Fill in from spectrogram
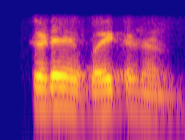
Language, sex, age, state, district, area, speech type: Telugu, male, 18-30, Andhra Pradesh, Chittoor, rural, conversation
